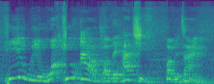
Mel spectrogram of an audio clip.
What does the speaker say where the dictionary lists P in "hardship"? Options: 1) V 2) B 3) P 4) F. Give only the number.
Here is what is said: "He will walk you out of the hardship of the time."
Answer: 4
